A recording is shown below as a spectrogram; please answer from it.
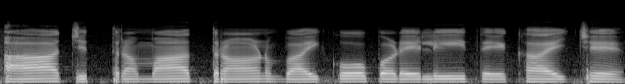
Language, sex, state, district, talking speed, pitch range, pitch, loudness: Gujarati, male, Gujarat, Gandhinagar, 65 wpm, 125-130 Hz, 125 Hz, -16 LUFS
